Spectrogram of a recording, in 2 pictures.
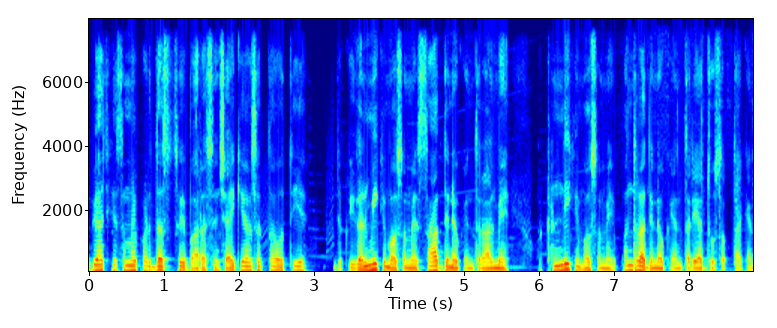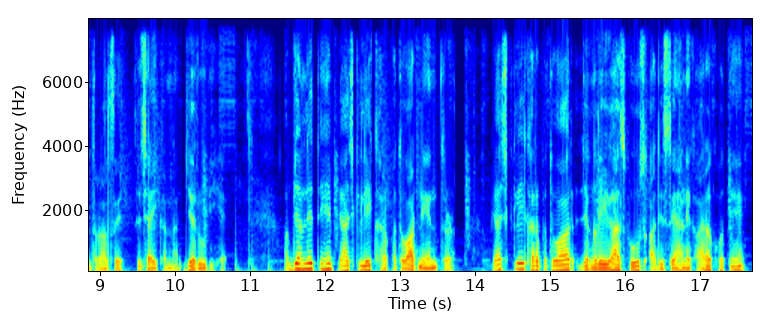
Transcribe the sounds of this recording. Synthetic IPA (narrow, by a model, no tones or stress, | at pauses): pjaːd͡ʒkesɐməjpɐɾd̪ɐsːebaːɾasə̃nt͡ʃaːikiaʋəs̬ək̚t̪aɦoːt̪iɦɛː | d͡ʒɐb̚kiɡɐɾmikemɔːsəmːẽsaːt̪̚d̪ɪnõkeɐ̃nt̪əɾaːlmẽ | ɔːɾʈʰə̃ɳɖikemɔːsəmːẽpɐ̃nd̪ɾad̪ɪnõkeɐ̃nt̪əɾjad̪oːsɐp̚t̪akeɪnt̪əɾaːlsḛsɪt͡ʃaːikɐɾnazɐɾuːɾiɦɛ̰ː | ɐb̚d͡ʒaɦənleːt̪eɦɛ̃pjaːd͡ʒkeliekʰɐɾpət̪waːɾnɪjə̃nt̪ɾə̰ɽ̃ | pjaːd͡ʒkeliekʰɐɾpət̪waːɾd͡ʒɐ̃ŋɡəliɡʱaːspuːsa̰ːd̪iseɦɐnɪkaːɾəkɦoːt̪eɦɛ̃ː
